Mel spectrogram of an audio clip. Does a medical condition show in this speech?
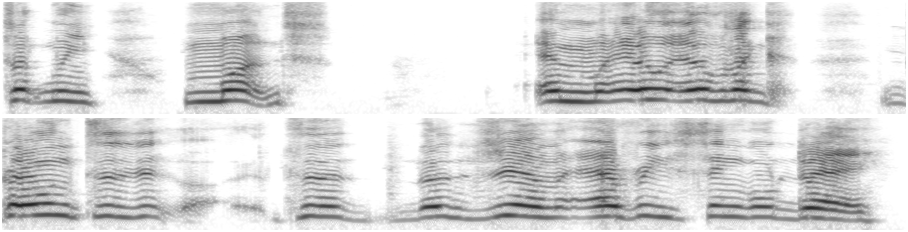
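Yes: cerebral palsy; wheelchair user.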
